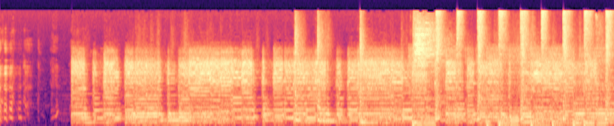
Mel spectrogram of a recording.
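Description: Live rock band starting a song about a second and a half in, with electric guitars. The drums come in around six seconds in, and the full band plays with a heavy beat from about eight seconds.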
